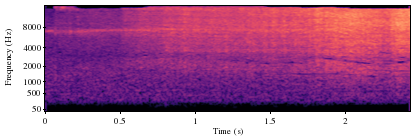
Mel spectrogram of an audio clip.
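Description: Aerosol can of Sally Hansen Airbrush Legs spray-on leg makeup spraying: a steady hiss that starts about half a second in and grows louder toward the end.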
